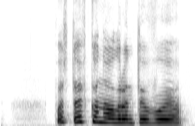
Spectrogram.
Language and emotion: Russian, sad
